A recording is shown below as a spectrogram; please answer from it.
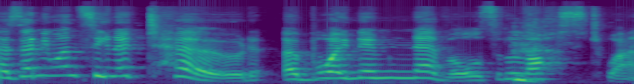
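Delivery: swooping, sing-song little schoolgirl voice. Taking turns sharing favorite impressions, one speaker does a young Hermione Granger impression. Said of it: "Hermione Granger. Baby Hermione".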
